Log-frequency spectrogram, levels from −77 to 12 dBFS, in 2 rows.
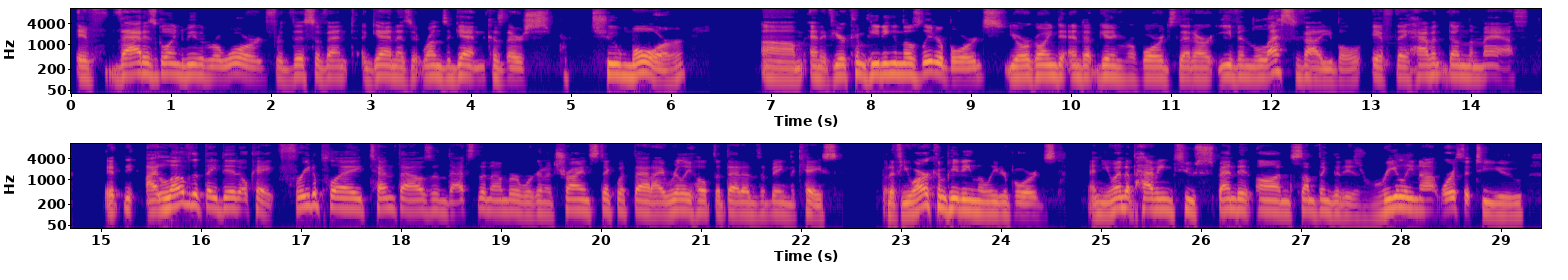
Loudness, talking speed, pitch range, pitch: -22 LUFS, 215 wpm, 115-140 Hz, 130 Hz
